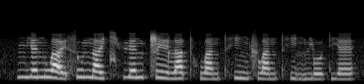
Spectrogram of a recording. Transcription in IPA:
n̪ j ɛ˦ n w a̰˨˩ ɪ̯ s u˦ n̪ a˨˦ ɪ̯ t͡ɕʰ ɥ ɛ˦ n ʈ͡ʂ e˥˨ ɪ̯ l ä˦ t̪ʰ w a˨˦ n t̪ʰ i˥˨ ŋ ʂ w a˨˦ n t̪ʰ ḭ˨˩ ŋ l j o˦ ʊ̯ t̪ j ɛ˨˦

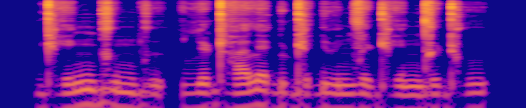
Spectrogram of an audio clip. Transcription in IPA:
ɖʱ e ŋ ɡ ɯ m b ɯ | ʎ ʌ ɖʱ a l ɛ ɠ ʉ ɖ e ɗ ʉ n z e ɖʱ e n d ɯ ɖʱ u

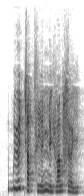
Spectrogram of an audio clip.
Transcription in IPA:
ɓ ɨ˧˥ ə̯ c a˨˩ t̚ s i˨˩˦ ə̯ ɲ ə˨˩ j v a˧˥ w s ə˨˩˨ j

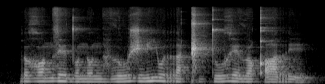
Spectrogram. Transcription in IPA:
ɾ ʊ ɣ ɔ n z ɪ d̪ o n o n a̤ ð u ʒ i j u r a ǁ ṳ t̪ u ɣ e ð u qʼ a r i

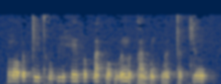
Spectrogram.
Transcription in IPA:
m ɔ˨˦ ʔ ə˦˥ p̚ t̪ i˧ t̪ʰ ṵ˧˥ ɓ i˧ h e˧ f ə˦˥ p̚ ɓ a˦˥ k̚ ɓ ɔ̰˧˨ ɓ ṵ˧˥ ə̯ m ə˨˩ p̚ ɣ a˧˩ w ʔ o̰˧˨ ŋ h w əː˨˩ t̚ t̪ ə˨˩ t̚ t͡ɕ ɨ˧ ŋ

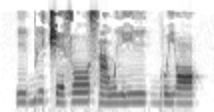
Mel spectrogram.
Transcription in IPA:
i˨ b i˦ t͡ʃ e˨ z oː˦ s ã˨ w i˨ j iː˦ ɡ͡b u˦ j ɔ˦

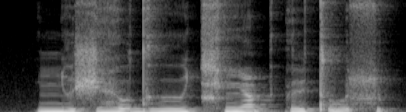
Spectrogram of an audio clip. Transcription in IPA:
ɲ ɯ ʃ æ̤ u̯ dʱ ɯː t͡ɕʰ ĩː q k y tʼ u ɬ

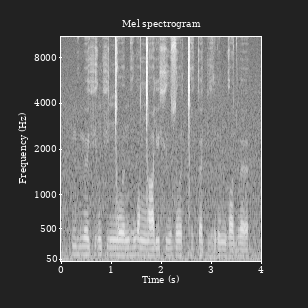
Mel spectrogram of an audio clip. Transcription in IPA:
m ṳ m ø fʲ ɔ ŋ fʲ ɵ ŋ͡ǀ o ə̯ ŋ e̤ w ɔ ŋ͡ǀ ɑ ɾʲ ø xʲ u z o ə̯ ǀ e̤ k œ pʲ e̤ r u ŋ ɡ ɔ d β œ

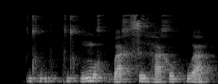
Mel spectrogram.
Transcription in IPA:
dʱ u bʱ u kʷ dʱ u ŋ͡m o x ɡ͡b a x s ɨ ɦ a x o kʷ a

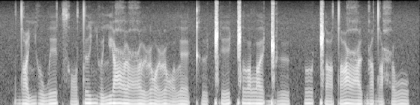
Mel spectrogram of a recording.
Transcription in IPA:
dˤ ɘ˧˩˧ ʎ ɤ˨˩ w e˦˨ t͡sʰ ɔ˩˥ t ɘ˥ ʎ ɵ˩˥ lʲ e˥ ʕ ʏ˦˨ ʕ ɵ˧˩˧ ɭ ɔ˧˩˧ ɭ ɔ˧˩˧ l ɛ˧˩˧ kʰ ɘ˨˩ ǁʰ e˧˥˧ ǁ ɤ˥ lˠ ɛ˦˨ ɡ͡ǁ ʏ˦˨ | ɤ˦˨ ǁ ɤ˨˩ tˤ u˧˥˧ ʕ ɘ˧˩˧ ɡ ʏ˦˨ dˤ ʏ˨˩ ħ o˧˥˧

